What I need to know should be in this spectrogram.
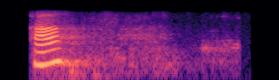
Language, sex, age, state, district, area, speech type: Hindi, female, 18-30, Uttar Pradesh, Azamgarh, urban, conversation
